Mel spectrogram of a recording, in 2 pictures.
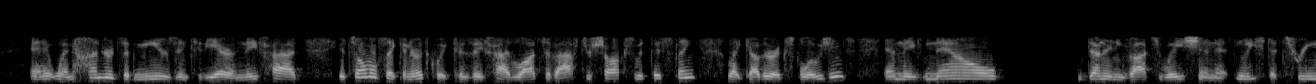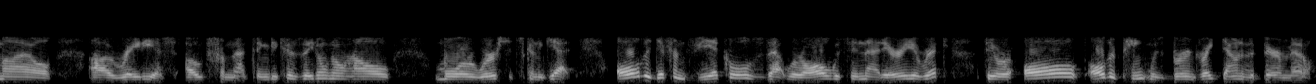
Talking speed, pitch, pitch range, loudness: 185 wpm, 130 Hz, 120-155 Hz, -29 LUFS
